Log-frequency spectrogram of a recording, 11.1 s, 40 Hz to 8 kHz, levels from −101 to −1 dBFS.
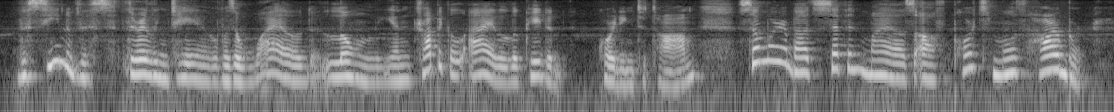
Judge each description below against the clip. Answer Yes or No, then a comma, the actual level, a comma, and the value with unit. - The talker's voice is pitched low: No, high, 215 Hz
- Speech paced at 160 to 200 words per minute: No, slow, 135 wpm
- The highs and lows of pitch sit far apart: Yes, wide, 6.1 semitones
